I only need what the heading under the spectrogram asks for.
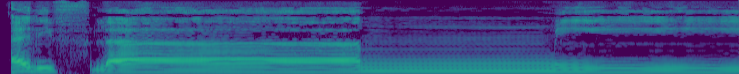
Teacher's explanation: لاحظوا بأننا لما نطقنا أدغمنا الميم من لام في الميم من ميم، فنشأ عندي ميم مشددة بحاجة إلى غنة أكمل ما تكون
